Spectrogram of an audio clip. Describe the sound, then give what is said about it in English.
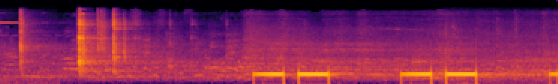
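Coins clink into a payphone in a few sharp metallic hits, followed after a pause by four steady dialing tones in two pairs, each with a click. “Better put my damn change in this fucking payphone. What the fuck's this dude's number?”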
